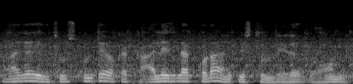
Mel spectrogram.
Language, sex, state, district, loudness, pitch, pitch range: Telugu, male, Andhra Pradesh, Visakhapatnam, -25 LUFS, 125 Hz, 110-140 Hz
